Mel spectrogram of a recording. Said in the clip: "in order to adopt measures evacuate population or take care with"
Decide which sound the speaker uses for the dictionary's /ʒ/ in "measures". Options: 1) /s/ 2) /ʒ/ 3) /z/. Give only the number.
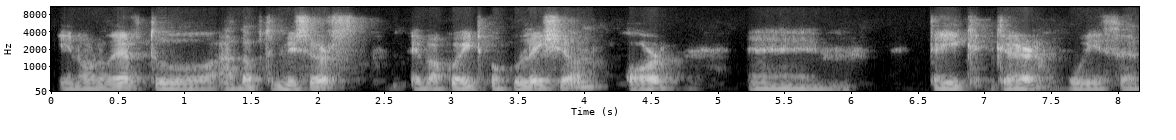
1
